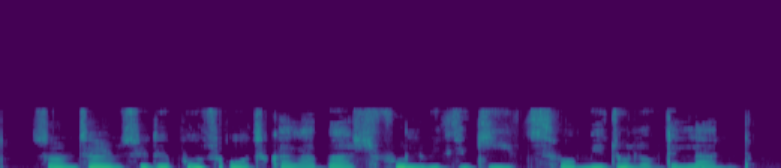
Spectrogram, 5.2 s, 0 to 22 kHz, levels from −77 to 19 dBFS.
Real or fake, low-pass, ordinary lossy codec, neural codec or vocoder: real; none; none; none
